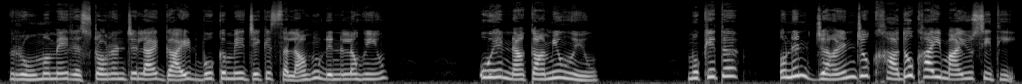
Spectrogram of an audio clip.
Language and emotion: Sindhi, sad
